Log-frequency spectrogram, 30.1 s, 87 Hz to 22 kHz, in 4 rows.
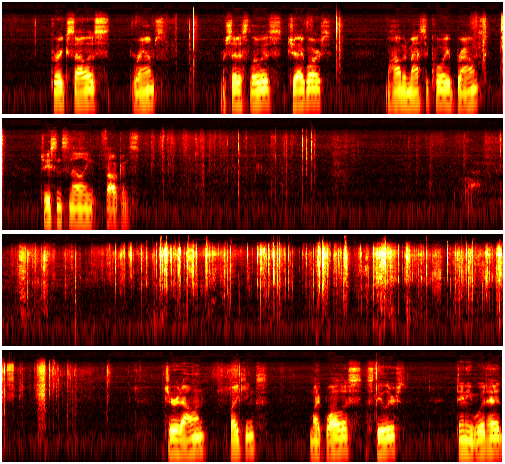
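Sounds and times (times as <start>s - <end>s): foil wrapper crinkling and tearing: 9.7s - 12.3s, 15.0s - 24.2s.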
